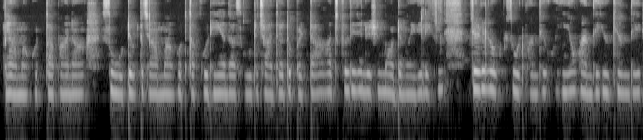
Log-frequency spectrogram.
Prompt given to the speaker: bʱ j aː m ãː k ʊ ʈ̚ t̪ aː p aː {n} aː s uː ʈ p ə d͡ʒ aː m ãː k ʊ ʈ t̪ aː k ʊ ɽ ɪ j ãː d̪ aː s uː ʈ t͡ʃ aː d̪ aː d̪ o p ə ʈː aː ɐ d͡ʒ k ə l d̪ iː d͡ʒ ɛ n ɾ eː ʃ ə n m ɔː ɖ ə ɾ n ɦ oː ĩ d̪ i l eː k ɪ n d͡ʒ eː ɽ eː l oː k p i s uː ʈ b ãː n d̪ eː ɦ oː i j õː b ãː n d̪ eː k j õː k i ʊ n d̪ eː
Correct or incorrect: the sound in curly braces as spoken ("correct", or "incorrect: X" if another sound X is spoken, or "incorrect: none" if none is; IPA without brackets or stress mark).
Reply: correct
